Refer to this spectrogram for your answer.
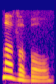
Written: loveable

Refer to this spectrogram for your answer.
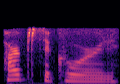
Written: harpsichord

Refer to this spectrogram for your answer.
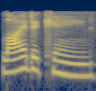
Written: lidocaine

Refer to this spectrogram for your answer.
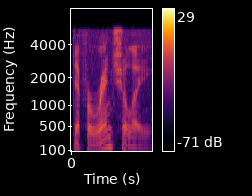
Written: deferentially

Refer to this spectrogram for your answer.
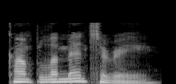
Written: complimentariness

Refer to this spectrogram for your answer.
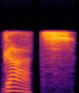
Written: Western Ghats

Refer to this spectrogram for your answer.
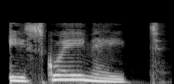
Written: esquamate

